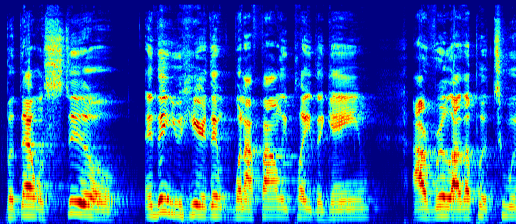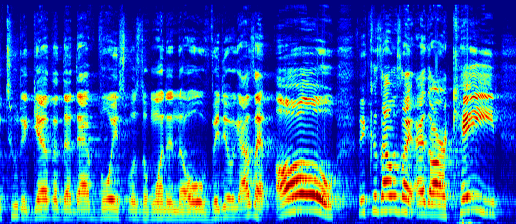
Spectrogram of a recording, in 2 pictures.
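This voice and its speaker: A man in his thirties giving casual, enthusiastic fan commentary in an animated, emphatic, slangy way. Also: on the high side, brisk. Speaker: gaming content creator.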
